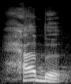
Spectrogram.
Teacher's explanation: Jadi hab ya, lalu masuk ke huruf ba ya, huruf bibir yang disukun maka menjadi getaran atau pantulan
